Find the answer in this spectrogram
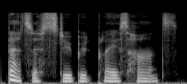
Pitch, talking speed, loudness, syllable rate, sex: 145 Hz, 160 wpm, -20 LUFS, 4.2 syllables/s, female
